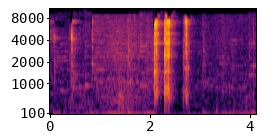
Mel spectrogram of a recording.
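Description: Glass bowl and utensil clinking against a metal saucepan as butter is tipped into warm milk and cream. A few light clicks come first, then a cluster of sharper clinks about two seconds in and one more shortly after.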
